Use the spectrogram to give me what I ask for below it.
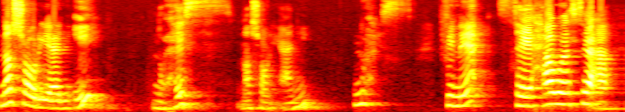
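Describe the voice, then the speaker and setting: A woman's voice: fairly high pitch, expressive, measured pace. A woman with an Egyptian accent explaining a school lesson to young children, asking questions and answering them herself. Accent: Egyptian Arabic. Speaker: primary school teacher.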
